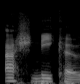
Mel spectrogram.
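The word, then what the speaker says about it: Ashnikko: like Gwen yeah she's got blue hair right Ash Nico it's spelled a-s-h-n-i-k-k-o yeah but it's it's Ash Nico that's how it's pronounced 27 years old who sings pop hip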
